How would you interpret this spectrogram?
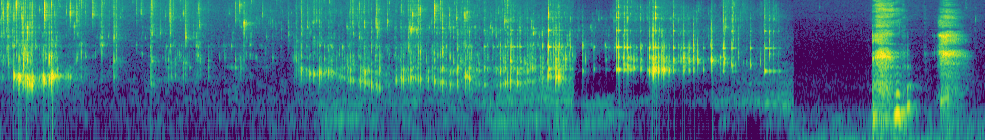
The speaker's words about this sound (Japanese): それじゃあ私のチューハイは君が注いでくれる？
